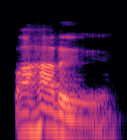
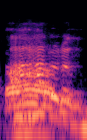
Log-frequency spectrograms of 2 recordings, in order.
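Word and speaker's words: בחר: 바하르. 하르가 산이죠. 요게 바하르 선택하다는 뜻입니다. 한번 해 보세요. 바하르. 바하르. 발음할 때는 빠하르라고 발음하셔도 됩니다. 바하르. 실제로 적을 때는 바하르라고 찍어 놨지만 바하르 선택하다는 뜻입니다.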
